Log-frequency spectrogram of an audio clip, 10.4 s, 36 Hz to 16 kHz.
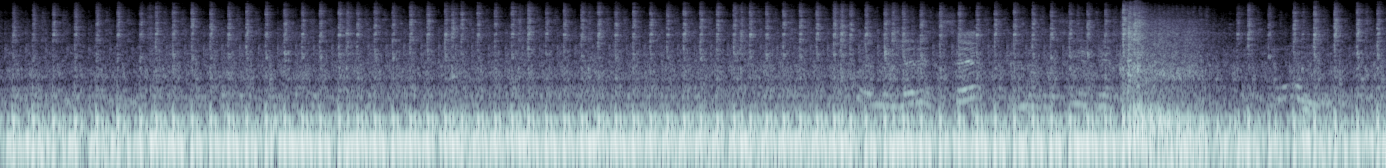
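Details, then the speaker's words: Freshly built Hammer Performance 1250 Harley Sportster (ex-883) during 30-40 second break-in warm-ups, no cam work: fast steady light ticking over lumpy twin idle; owner worries about oiling, cause unconfirmed; top-end ticking. "We want to make sure everything's getting oil, because I'm hearing a ticking. I'm paranoid. I hear it ticking on the top end, but there's no cam work, so it shouldn't be anything different on the top end."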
